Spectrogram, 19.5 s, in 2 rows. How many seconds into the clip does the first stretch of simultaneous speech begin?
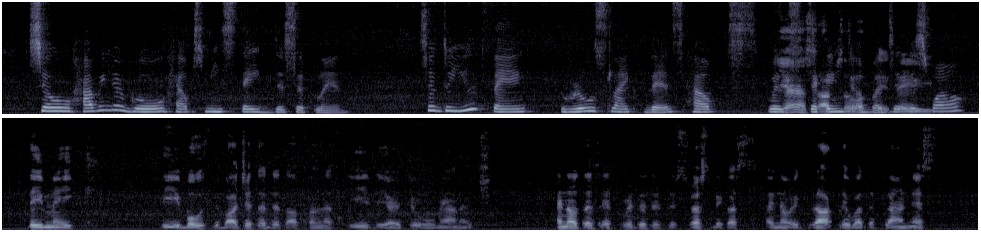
8 s

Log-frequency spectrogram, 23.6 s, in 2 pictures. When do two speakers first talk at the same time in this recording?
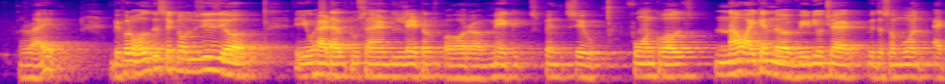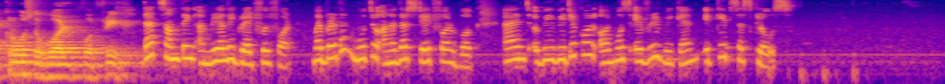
none

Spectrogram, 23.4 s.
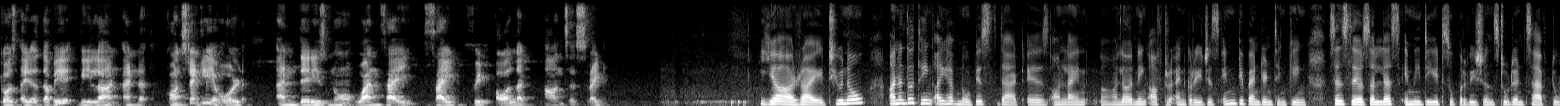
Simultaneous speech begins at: none

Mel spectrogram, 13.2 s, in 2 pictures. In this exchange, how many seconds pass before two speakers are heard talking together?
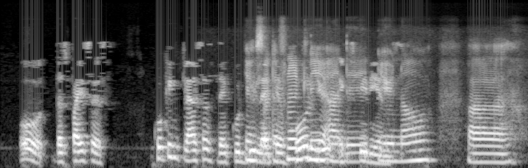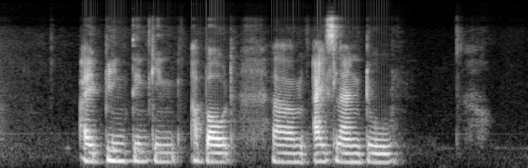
3 s

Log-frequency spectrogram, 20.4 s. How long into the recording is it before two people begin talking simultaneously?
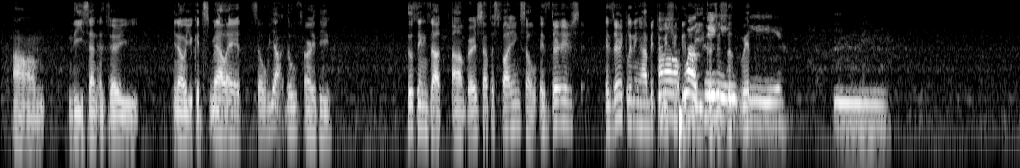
13 s

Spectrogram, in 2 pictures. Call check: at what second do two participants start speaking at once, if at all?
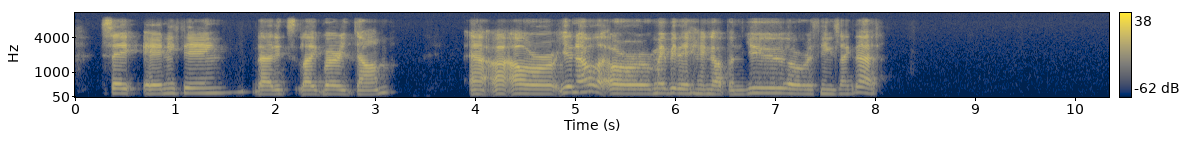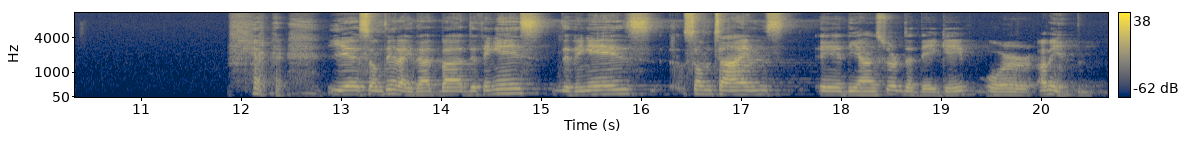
none

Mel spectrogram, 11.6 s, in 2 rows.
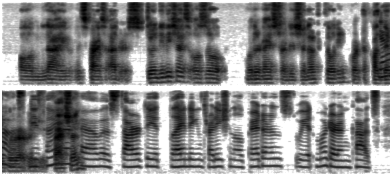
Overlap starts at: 6 s

